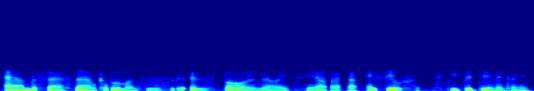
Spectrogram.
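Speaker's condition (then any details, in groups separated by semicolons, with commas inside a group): Stammer; no family history, first in family; first speech therapy, first experience of it; normally not all that bad, worse in small room with tape recorder; repeated words, prolonged sounds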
